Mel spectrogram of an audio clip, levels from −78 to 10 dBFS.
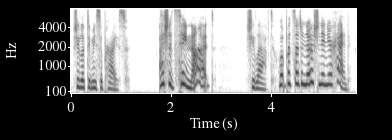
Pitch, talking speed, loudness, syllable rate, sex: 295 Hz, 190 wpm, -19 LUFS, 5.7 syllables/s, female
